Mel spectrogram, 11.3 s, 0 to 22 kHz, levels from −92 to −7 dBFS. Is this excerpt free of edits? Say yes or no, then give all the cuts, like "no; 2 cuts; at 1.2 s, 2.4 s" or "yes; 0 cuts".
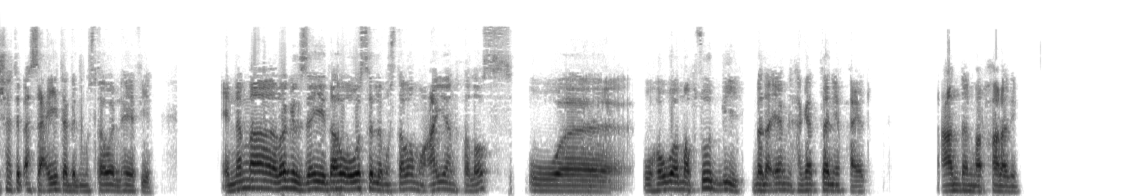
no; 1 cut; at 6.3 s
